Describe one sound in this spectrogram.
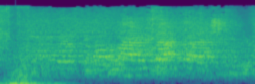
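Many voices murmur in a busy, echoing room.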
